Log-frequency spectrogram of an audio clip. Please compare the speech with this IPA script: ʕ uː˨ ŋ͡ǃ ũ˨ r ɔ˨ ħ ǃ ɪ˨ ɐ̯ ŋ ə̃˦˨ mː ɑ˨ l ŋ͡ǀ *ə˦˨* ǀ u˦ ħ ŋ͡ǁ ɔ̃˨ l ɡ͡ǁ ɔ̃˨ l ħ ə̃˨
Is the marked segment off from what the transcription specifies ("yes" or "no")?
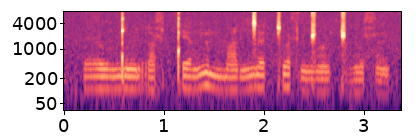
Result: no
